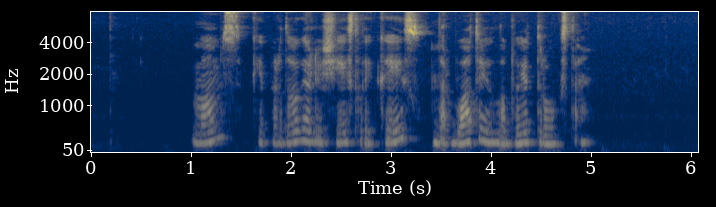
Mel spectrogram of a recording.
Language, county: Lithuanian, Kaunas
